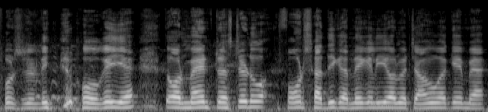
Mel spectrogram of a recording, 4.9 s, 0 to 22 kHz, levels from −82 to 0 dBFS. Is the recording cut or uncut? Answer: uncut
